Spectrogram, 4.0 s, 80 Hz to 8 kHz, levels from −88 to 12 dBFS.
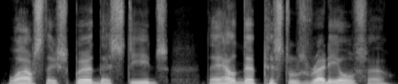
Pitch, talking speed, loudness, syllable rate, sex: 120 Hz, 165 wpm, -18 LUFS, 4.4 syllables/s, male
